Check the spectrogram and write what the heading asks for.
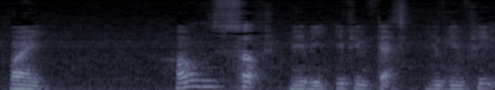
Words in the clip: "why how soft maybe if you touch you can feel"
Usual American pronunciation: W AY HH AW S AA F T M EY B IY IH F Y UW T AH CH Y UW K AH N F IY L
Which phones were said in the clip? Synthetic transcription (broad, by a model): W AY HH AW S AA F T M EY B IY IH F Y UW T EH S Y UW K AH N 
